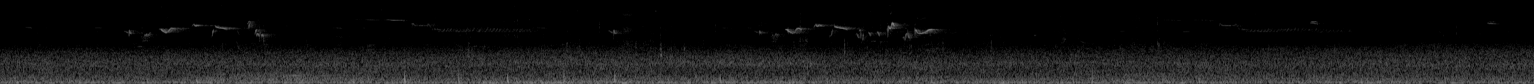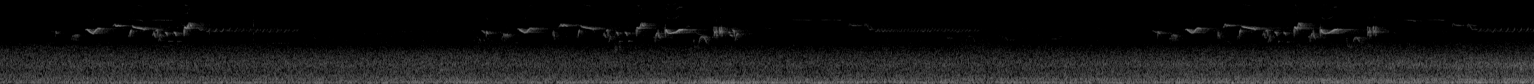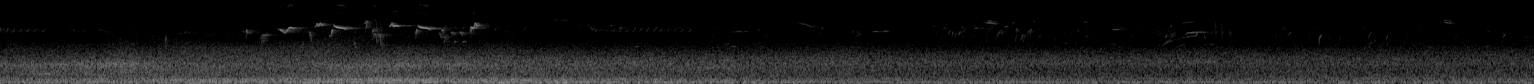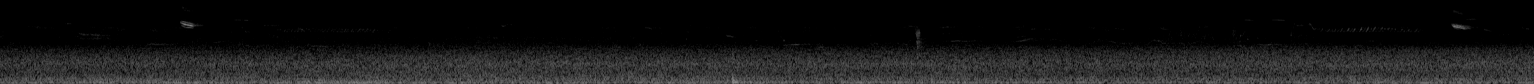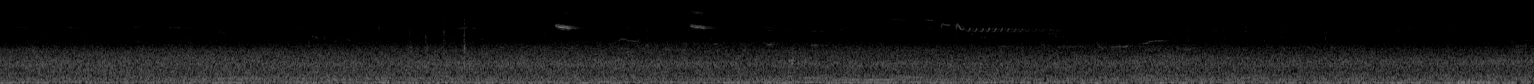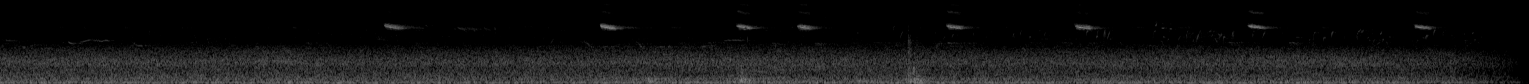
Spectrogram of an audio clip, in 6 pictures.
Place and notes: Contención Island Day 47 outer northwest - Walking to the sounds of Contención Island Day 47 Saturday February 20th
The Drive Westfield Drive Parker Avenue Brackenfield Road Thornfield Road Northfield Road Salters Road Yetlington Drive
Three dog-walkers
and a walking jogger
A blackbird picks over leaves
underneath the bushes
behind me
a dunnock sings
